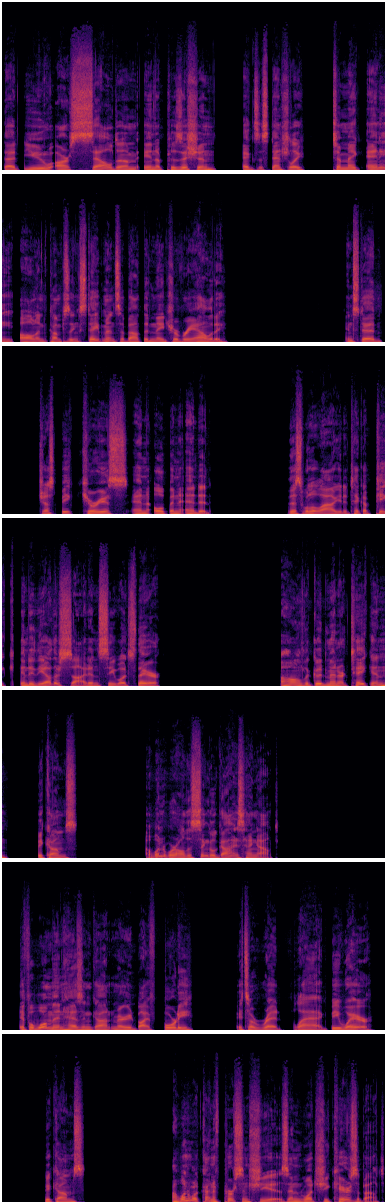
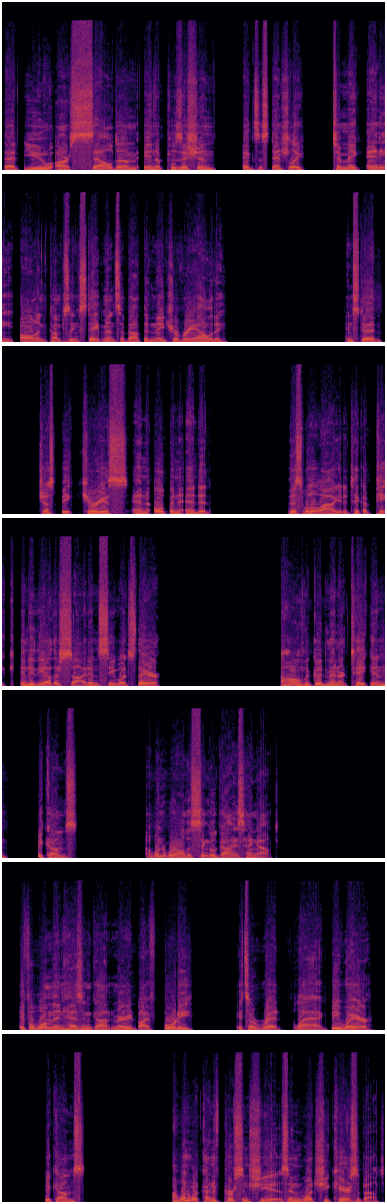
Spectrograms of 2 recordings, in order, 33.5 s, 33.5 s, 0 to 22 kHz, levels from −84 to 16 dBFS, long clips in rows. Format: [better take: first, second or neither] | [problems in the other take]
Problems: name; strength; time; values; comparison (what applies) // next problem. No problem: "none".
first | distortion; slight; 7% of the sound clipped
